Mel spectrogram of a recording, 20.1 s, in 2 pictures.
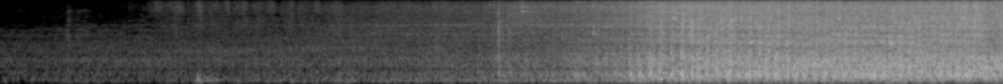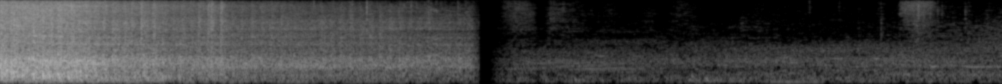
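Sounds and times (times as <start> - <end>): train passing at speed: 2.7 - 14.8.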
